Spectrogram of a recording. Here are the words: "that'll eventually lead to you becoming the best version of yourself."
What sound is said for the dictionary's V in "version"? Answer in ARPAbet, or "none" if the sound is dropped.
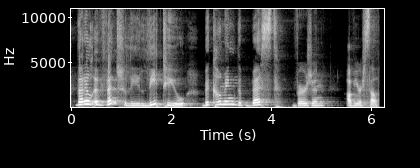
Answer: V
